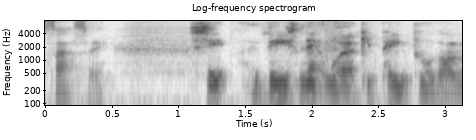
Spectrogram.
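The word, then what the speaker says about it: SASE: uh tom mcveigh from menlo and it is pronounced sassy see these networky people got lovely names for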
